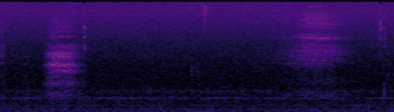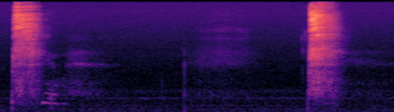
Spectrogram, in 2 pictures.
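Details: Two sharp sneezes between faint breaths and stifled sounds, weak and partly held back because the sneezer was exhausted with sore abs, during a prolonged sneezing fit recorded as several joined clips.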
